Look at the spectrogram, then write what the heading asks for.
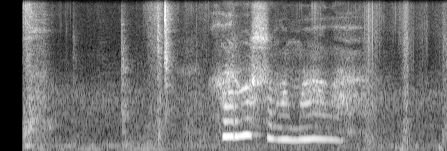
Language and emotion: Russian, sad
